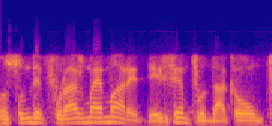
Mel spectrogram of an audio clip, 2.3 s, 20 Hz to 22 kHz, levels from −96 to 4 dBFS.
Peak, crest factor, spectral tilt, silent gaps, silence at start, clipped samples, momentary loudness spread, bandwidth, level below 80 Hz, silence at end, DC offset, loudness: -8 dBFS; 12 dB; -8 dB/octave; none; 0 s; under 0.1%; 2 LU; 6 kHz; -58 dBFS; 0 s; under 0.1%; -20 LUFS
